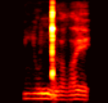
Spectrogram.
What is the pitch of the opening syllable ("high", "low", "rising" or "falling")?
high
